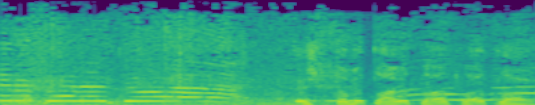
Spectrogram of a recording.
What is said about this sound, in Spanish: Este era el llanto de una mujer gazatí totalmente rota tras ver su tienda de campaña inundada por las fuertes lluvias y, como la de ella, miles en las que siguen malviviendo desplazados han quedado también afectadas.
